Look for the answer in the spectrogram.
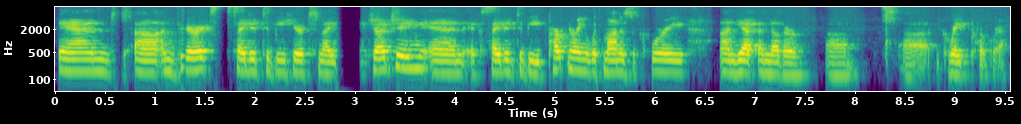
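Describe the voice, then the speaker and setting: A woman's voice: low voice, steady tone, moderate pace, roomy sound, dull audio. A middle-aged woman giving semi-formal introductory remarks as a contest judge and investor. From United States.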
